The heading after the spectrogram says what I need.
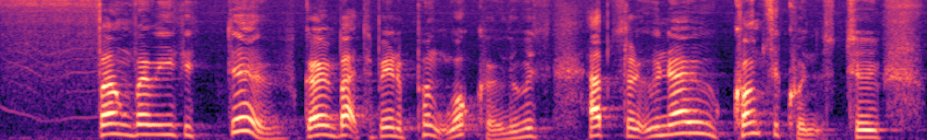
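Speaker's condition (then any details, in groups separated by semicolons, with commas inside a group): Deafness; cannot hear own voice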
